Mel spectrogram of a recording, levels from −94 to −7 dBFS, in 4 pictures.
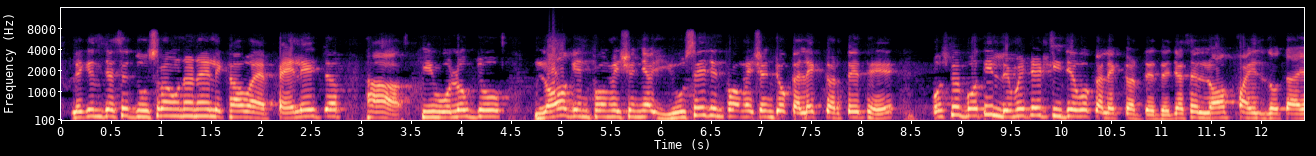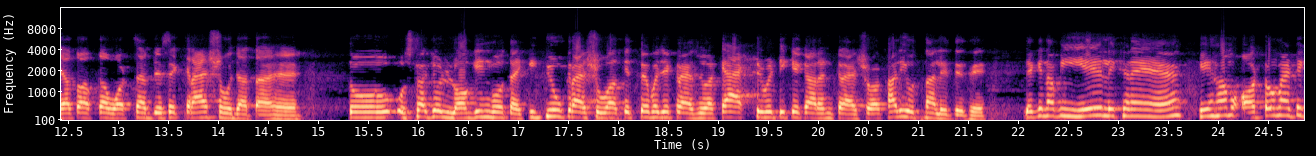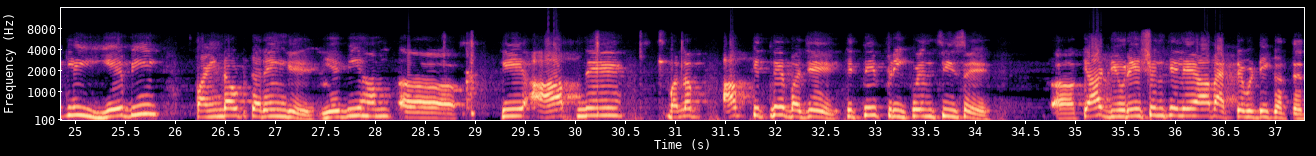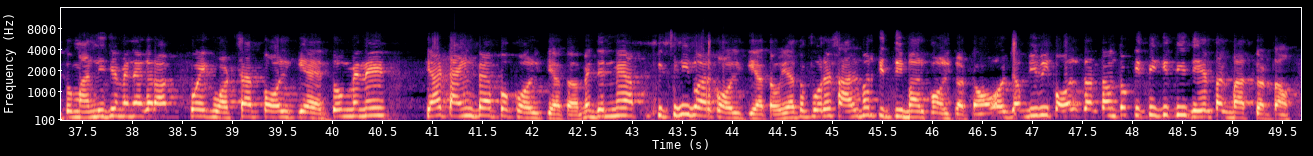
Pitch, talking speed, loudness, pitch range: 200 Hz, 195 wpm, -18 LUFS, 170-225 Hz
